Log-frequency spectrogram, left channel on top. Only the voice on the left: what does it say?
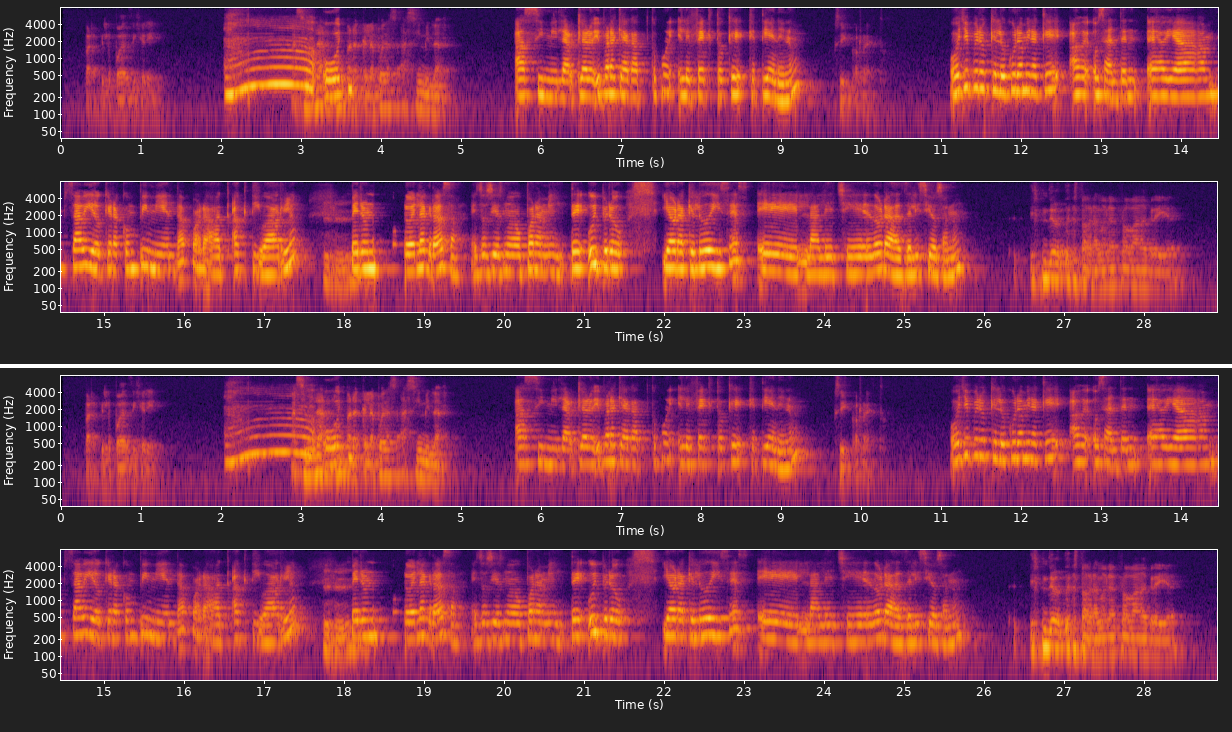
Ah,
oye,
asimilar, claro, y para
que haga como el efecto que, que tiene, ¿no?
Oye, pero qué locura, mira que, a- o sea, enten- había sabido que era con pimienta para ac- activarla,
pero no lo de la grasa, eso sí es nuevo para mí. De, uy, pero, y ahora que lo dices, eh, la leche dorada es deliciosa, ¿no?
